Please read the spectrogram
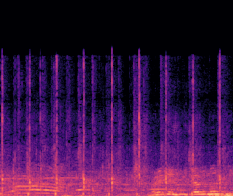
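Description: Crowd in the stands clapping and cheering: scattered hand claps with voices calling out close by, and a man's voice louder near the end.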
